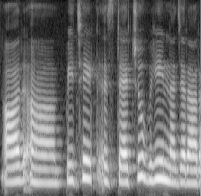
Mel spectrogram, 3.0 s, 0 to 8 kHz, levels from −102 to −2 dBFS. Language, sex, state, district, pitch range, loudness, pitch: Hindi, female, Bihar, Vaishali, 215-265 Hz, -15 LUFS, 230 Hz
